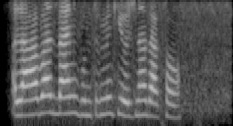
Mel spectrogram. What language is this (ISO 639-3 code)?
mar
